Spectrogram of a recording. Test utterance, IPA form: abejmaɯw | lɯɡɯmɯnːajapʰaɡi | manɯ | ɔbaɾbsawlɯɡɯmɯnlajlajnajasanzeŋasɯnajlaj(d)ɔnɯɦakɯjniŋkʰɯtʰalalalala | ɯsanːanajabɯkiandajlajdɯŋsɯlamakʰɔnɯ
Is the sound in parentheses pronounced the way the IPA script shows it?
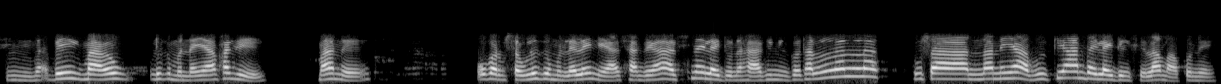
yes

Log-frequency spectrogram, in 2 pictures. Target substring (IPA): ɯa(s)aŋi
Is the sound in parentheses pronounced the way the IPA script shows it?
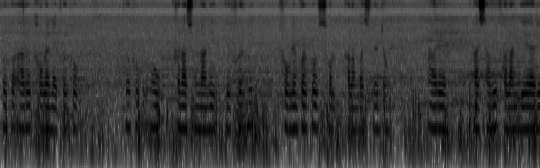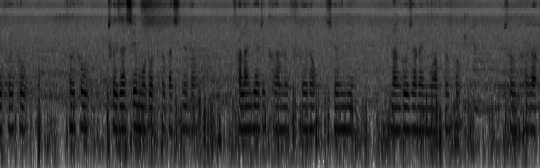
yes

